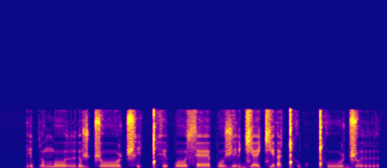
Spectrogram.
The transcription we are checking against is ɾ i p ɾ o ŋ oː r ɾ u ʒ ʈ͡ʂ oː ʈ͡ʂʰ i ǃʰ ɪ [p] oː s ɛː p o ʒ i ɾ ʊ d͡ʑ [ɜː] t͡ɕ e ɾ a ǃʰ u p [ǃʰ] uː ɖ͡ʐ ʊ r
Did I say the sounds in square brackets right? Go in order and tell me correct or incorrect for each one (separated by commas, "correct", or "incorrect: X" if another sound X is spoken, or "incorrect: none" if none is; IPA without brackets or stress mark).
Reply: correct, incorrect: ɛː, correct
